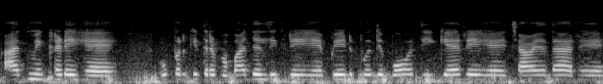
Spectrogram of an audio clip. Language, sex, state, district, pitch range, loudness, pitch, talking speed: Hindi, female, Rajasthan, Barmer, 210-230 Hz, -14 LUFS, 225 Hz, 180 wpm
